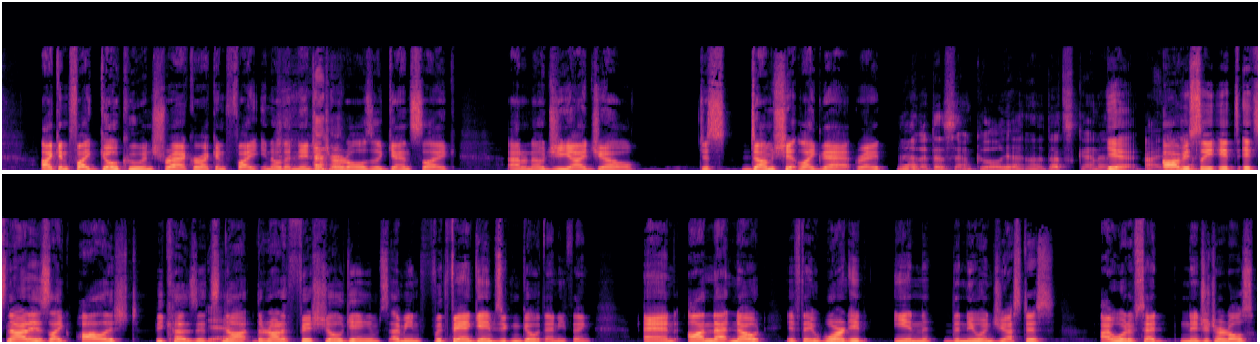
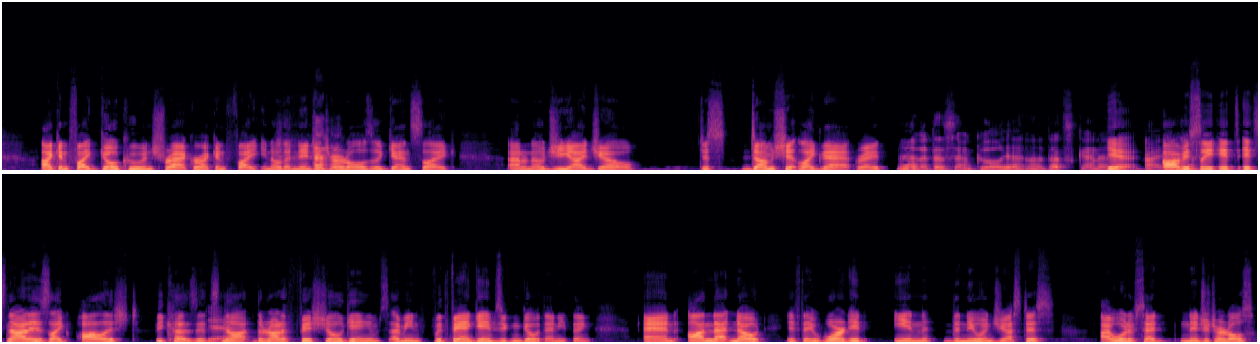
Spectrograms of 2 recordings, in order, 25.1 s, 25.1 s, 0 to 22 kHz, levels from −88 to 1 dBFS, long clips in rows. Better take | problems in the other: first | muffled; slightly; fading above 2.5 kHz

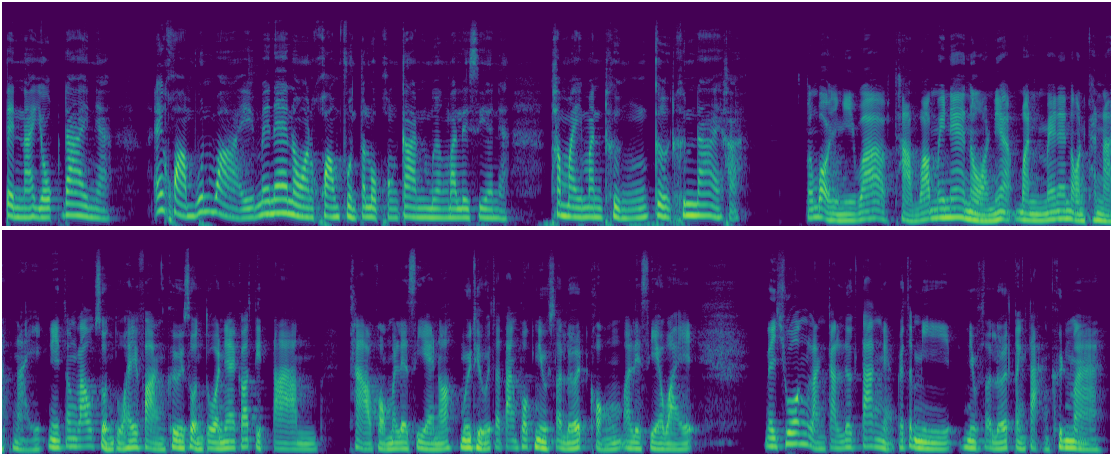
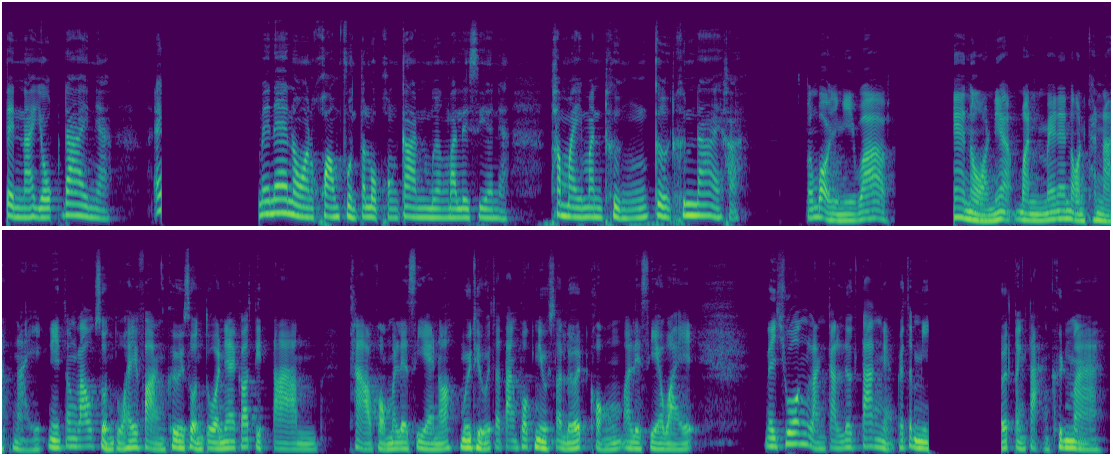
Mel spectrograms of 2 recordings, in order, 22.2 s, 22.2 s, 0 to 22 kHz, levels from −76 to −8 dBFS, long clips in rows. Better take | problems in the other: first | audio cutting out; at 1.5 s for 1 s, at 9 s for 0.5 s and at 20 s for 0.5 s

